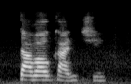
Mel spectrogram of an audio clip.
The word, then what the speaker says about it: Cavalcante: And actually Jacqueline Cavalcante, is that how you say your last name? – Cavalcante. in Portuguese.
